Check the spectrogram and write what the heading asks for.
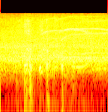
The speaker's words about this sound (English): Listen to that goddamn crowd, and that is mostly men cheering, if you can't tell.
